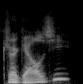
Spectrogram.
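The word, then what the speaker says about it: Dragalge: How do you say it? Drag Algae. I think so. Like algae.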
